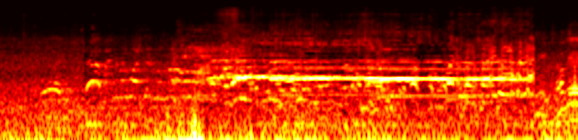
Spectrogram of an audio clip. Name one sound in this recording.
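A crowd of men talk and call out excitedly close by.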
